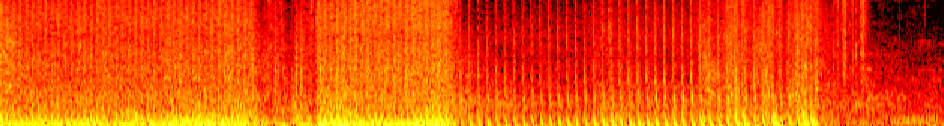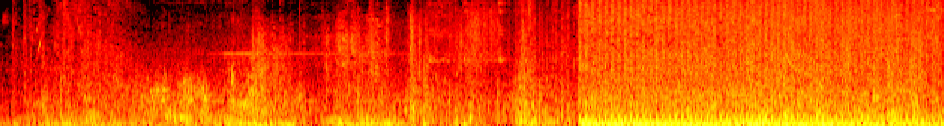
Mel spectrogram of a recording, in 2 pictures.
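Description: Gunshots ring out in a video game.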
